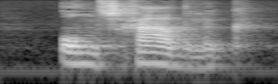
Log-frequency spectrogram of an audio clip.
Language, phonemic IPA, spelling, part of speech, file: Dutch, /ɔnˈsxadələk/, onschadelijk, adjective, Nl-onschadelijk.ogg
- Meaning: harmless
